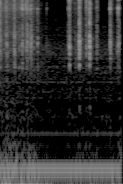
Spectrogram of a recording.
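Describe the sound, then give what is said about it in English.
Typing on a computer keyboard, with quiet, irregular keystrokes clicking in small bursts over a steady low hum. “Let me not type and talk at the same time.”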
